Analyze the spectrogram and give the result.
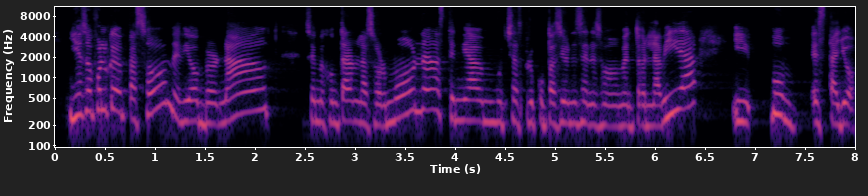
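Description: A woman's ordinary speaking voice, fairly high in pitch, with lively intonation, a moderate pace and a dry, close sound with no echo. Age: 50s. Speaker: thanatologist and Reiki therapist. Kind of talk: interview conversation.

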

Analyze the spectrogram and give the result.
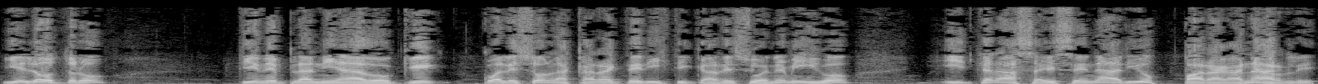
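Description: This man talks at a fairly slow pace with very even loudness. His pitch shows ordinary variation. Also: fairly high pitch for a man. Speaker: community radio host. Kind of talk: casual chat. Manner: halting, many fillers and repetitions.

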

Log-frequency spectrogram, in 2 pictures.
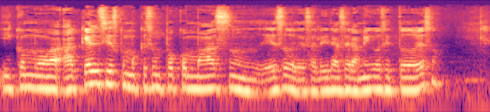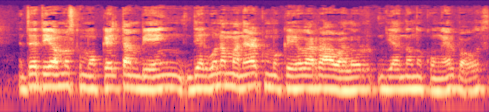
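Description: Very fast and somewhat breathy, a man talks in a fairly high pitch with a dark, mellow tone, monotone flat intonation and very even loudness. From Guatemala (Cuilapa, Santa Rosa). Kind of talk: casual chat.

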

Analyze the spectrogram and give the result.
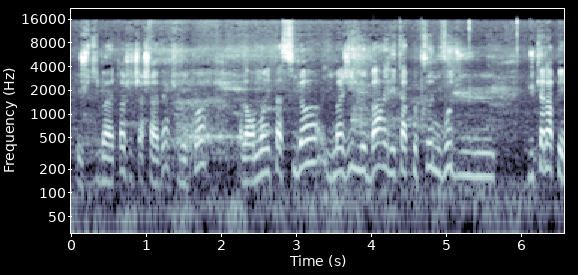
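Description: A man's high voice with lively intonation at a fairly quick pace, amid noticeable background noise. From northern France, Lille. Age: 40s. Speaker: office worker sharing libertine lifestyle experiences. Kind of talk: casual chat over wine, storytelling. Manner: halting, repetitive.

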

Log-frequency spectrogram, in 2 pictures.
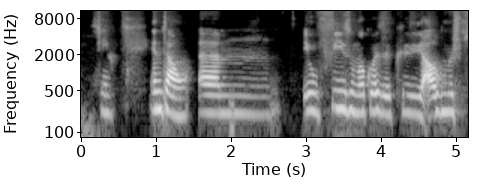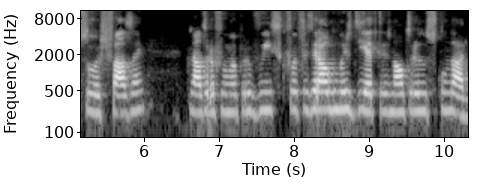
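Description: A woman with a European Portuguese accent and a fairly high-pitched voice. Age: 20s. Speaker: actress. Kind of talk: casual chat.

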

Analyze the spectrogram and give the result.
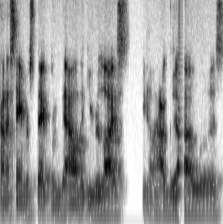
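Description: A man's very deep, low voice with an American accent, at a fairly quick pace. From California. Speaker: former pro basketball player and coach. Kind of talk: casual interview.

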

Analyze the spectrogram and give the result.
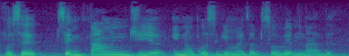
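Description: A woman's fairly high-pitched voice. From Parintins, Amazonas, Brazil. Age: 20s. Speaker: podcast co-host, medical school applicant. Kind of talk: casual chat.

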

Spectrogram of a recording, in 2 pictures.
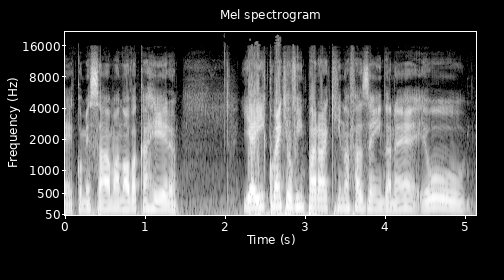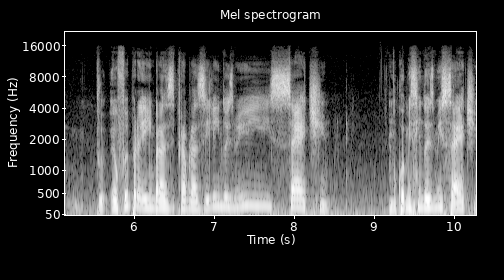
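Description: A man with a high pitch talks at a moderate pace, using ordinary pitch variation and long, frequent pauses. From southern Brazil, Florianópolis. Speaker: tax official. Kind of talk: interview. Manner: halting.

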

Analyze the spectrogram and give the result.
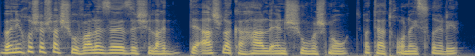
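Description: A man with a normal speaking voice, fairly high pitch, ordinary pitch variation and a fairly quick pace. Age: 20s. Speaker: podcast host and theatre producer. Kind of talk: personal monologue podcast. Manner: wry, reflective.

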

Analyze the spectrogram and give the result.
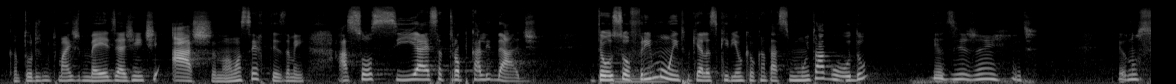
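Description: In a very clean recording with a silent background, a woman with a medium pitch talks at a fairly quick pace with lively intonation and long, frequent pauses. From Brazil, Fortaleza (Ceará). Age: 30s. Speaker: actress and comedian. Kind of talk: casual chat. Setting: studio.

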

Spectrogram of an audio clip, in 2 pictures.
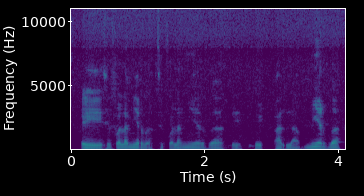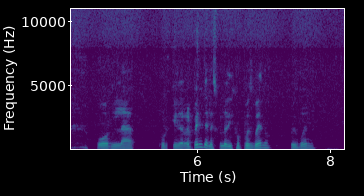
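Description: A man with a Mexican accent speaks in a dark, mellow tone at a moderate pace. His intonation is lively, and the sound is dry and close with no echo. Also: medium pitch for a man. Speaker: amateur podcaster. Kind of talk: casual monologue. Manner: animated; halting.

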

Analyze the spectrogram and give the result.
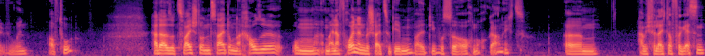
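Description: A man speaks at a moderate pace and a medium pitch, with ordinary pitch variation and long, frequent pauses. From Berlin. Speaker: photographer and videographer. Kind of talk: casual storytelling.

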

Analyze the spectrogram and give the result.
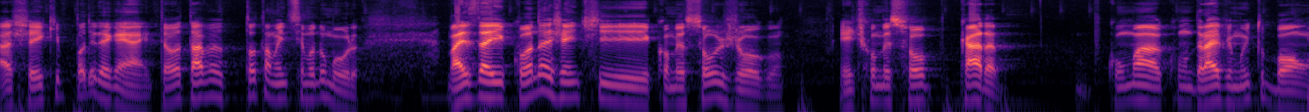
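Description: On a very clean recording with a silent background, a man with a bright, sharp tone speaks at a moderate pace with ordinary pitch variation. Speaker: sports podcast host. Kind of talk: casual sports talk livestream. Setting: live stream on camera.

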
